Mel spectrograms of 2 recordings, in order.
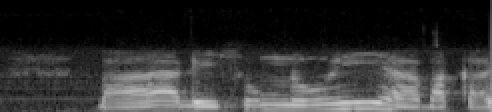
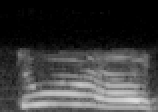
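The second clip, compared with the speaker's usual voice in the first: high loud cry to God; 11 semitones higher, 6 dB louder than usual. Retold or imitated. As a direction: shout it out in alarm. Tên cướp kêu Chúa. (tên cướp kêu to giọng cao)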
